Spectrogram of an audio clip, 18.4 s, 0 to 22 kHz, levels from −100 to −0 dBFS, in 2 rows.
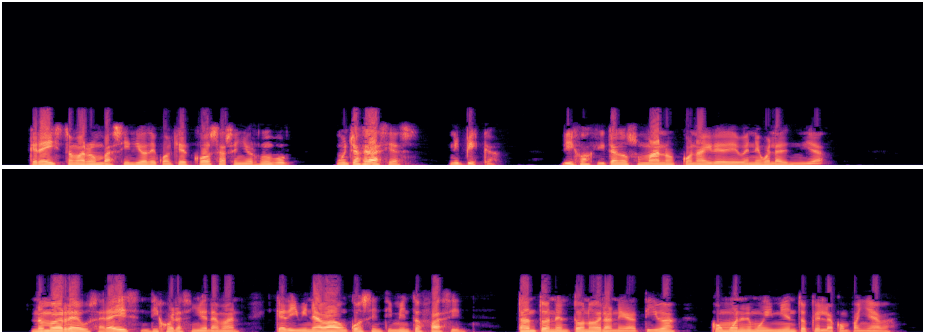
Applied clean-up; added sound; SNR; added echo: none; none; none; none.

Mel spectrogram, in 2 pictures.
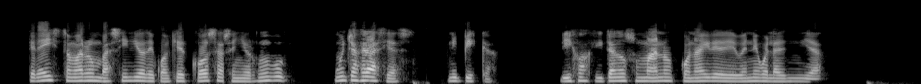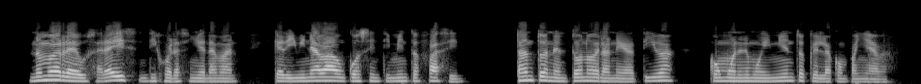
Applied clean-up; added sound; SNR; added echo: neural mask model DeepFilterNet 3.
